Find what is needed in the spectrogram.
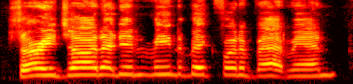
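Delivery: high, giggly apology; apologizing to John while laughing. Real, not acted. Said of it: "Scared him away".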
